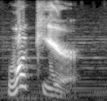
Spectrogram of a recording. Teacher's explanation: because I connected my speech and am speaking with efficiency, notice that I slightly deleted the h sound in here and said ear.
